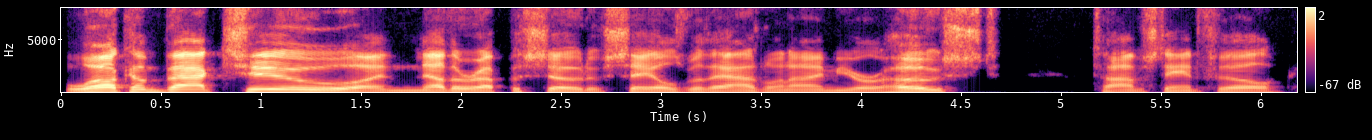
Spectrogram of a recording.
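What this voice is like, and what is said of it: Put-on smooth radio announcer voice. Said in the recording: “I have a good radio voice today. I feel like I have that good fake radio voice ... You really do have a nice vault. You have good texture to your voice today.”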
